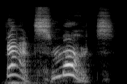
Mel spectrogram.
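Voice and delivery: high, loud pained monster voice; Grover voice. Acted. Grover after stubbing his toe, complaining. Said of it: "he said".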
